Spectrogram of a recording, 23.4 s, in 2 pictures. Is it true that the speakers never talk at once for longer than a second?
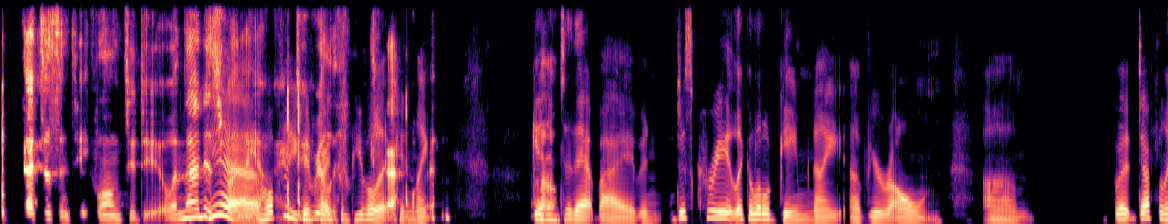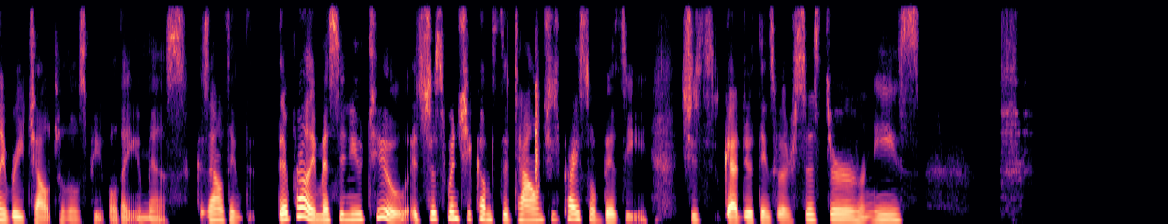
No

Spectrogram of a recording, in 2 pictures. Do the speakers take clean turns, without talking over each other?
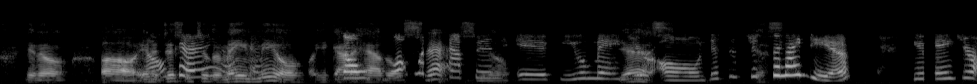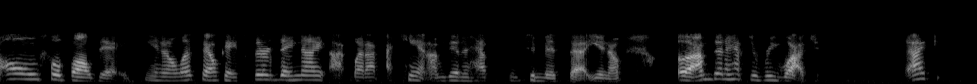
No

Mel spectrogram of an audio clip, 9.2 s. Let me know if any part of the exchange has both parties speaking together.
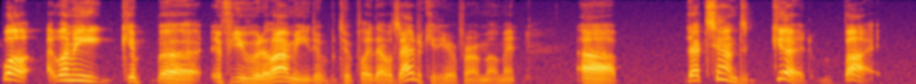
No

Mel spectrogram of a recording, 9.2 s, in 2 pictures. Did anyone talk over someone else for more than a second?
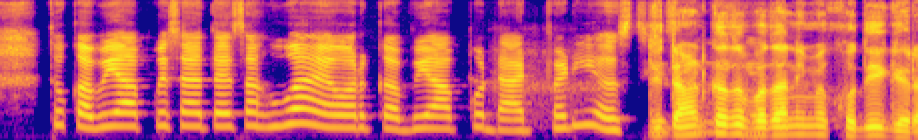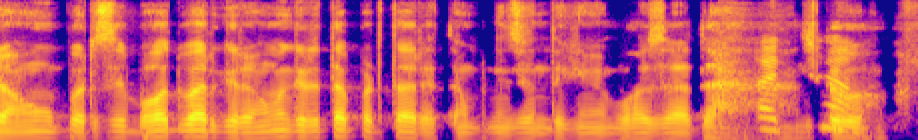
No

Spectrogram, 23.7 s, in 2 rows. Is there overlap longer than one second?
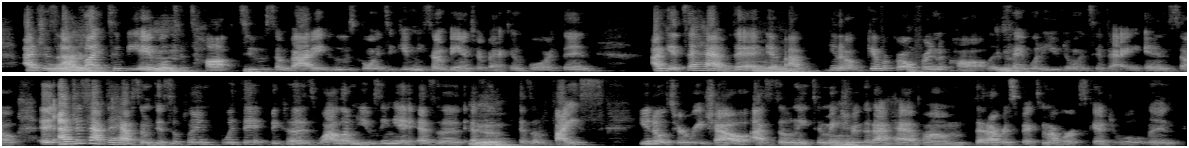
No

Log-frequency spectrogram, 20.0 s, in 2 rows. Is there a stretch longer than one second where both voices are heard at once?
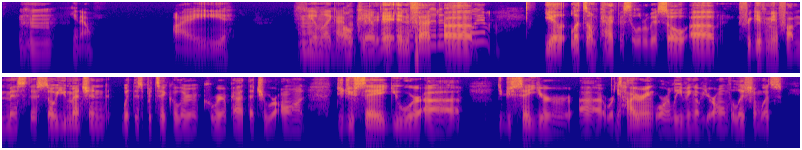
Yes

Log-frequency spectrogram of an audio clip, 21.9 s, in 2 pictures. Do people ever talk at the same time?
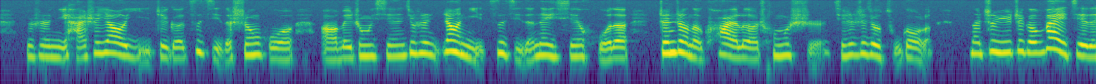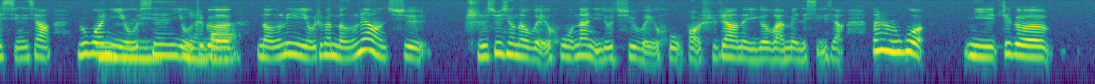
Yes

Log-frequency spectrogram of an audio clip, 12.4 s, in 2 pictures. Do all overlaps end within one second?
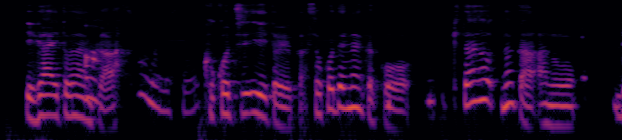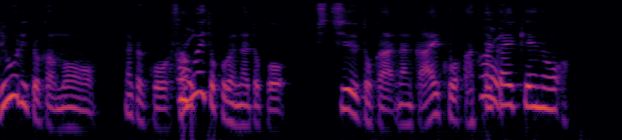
Yes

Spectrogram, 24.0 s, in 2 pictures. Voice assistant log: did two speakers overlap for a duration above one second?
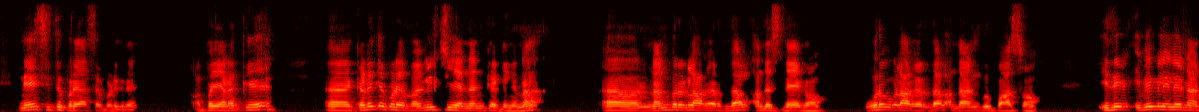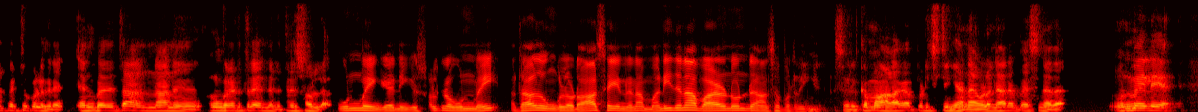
No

